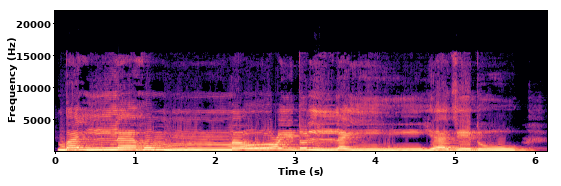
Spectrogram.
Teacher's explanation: دال کے بعد لام میں منہ سے ادا کر رہی ہوں، نون ساکن کے بعد یا میں ناک سے ادا کر رہی ہوں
